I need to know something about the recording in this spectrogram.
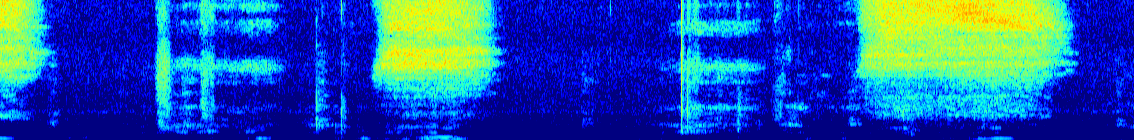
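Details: Irregular breathing during sleep with loud hissing, whistling snores and snorts between quieter breaths, described as a very unusual snoring sound; snoring.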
